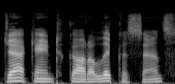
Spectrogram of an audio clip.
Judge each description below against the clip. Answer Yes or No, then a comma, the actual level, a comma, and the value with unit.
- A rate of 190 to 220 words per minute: No, fast, 240 wpm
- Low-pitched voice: Yes, low, 130 Hz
